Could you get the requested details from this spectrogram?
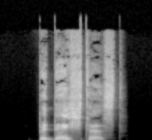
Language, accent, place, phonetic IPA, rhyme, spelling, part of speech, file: German, Germany, Berlin, [bəˈdɛçtəst], -ɛçtəst, bedächtest, verb, De-bedächtest.ogg
- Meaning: second-person singular subjunctive II of bedenken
